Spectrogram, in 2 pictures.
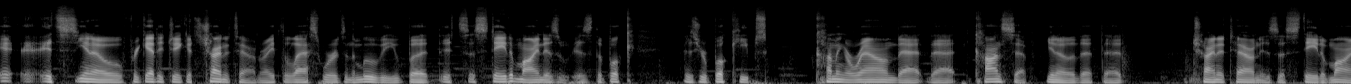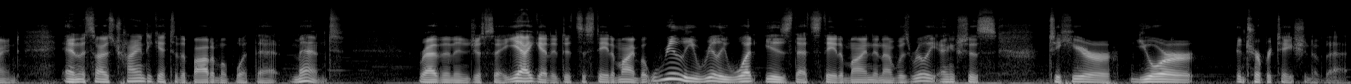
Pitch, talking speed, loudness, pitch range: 105 Hz, 200 wpm, -27 LUFS, 95-120 Hz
